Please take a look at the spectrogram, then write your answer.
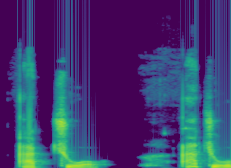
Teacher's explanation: T but Liberty the Statue of Liberty and the second word we see Tua as a second syllable so the t is pronounced CH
